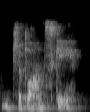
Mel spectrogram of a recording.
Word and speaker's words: Jablonski: appreciate you asking that it is pronounced exactly as it's spell jablonsky jablonsky got it I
